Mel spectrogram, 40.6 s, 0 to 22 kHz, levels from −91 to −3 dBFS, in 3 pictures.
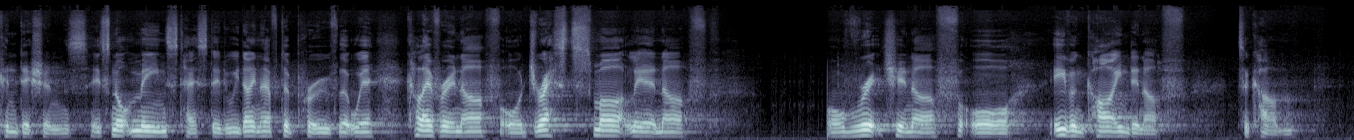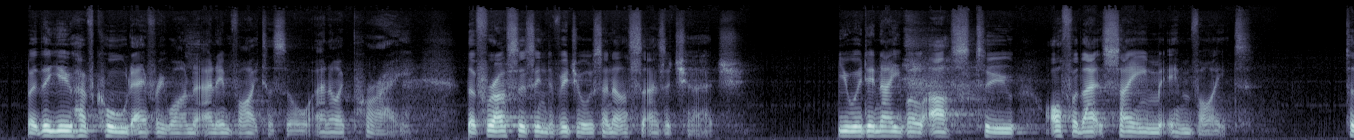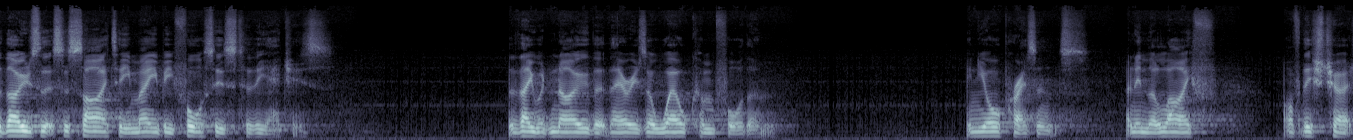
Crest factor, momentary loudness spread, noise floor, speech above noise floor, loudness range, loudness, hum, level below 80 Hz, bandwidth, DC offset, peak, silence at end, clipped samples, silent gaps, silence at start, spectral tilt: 22 dB; 18 LU; -66 dBFS; 41 dB; 9 LU; -26 LUFS; none; -68 dBFS; 18.5 kHz; under 0.1%; -4 dBFS; 0 s; under 0.1%; none; 0 s; -5 dB/octave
